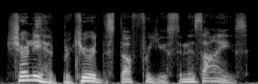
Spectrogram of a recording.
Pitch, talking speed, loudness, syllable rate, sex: 120 Hz, 230 wpm, -18 LUFS, 5.8 syllables/s, male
